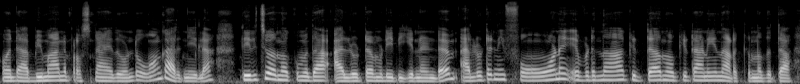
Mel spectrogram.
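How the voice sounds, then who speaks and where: A woman's voice: on the low side, fast, mellow, no room sound. A young woman, narrating a family wedding vlog in a chatty, teasing voice-over that speaks straight to viewers. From Kerala. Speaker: family vlogger. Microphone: voice-over mic.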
